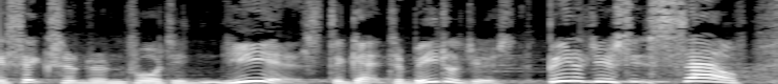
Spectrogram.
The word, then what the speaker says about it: Betelgeuse: One star is Betelgeuse, spelt by in the German, pronounced Betelgeuse.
